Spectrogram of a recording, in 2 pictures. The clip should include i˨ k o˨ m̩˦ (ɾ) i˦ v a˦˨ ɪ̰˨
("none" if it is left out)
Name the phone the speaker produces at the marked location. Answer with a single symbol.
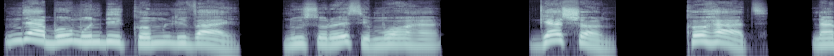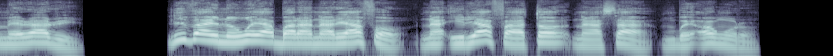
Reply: l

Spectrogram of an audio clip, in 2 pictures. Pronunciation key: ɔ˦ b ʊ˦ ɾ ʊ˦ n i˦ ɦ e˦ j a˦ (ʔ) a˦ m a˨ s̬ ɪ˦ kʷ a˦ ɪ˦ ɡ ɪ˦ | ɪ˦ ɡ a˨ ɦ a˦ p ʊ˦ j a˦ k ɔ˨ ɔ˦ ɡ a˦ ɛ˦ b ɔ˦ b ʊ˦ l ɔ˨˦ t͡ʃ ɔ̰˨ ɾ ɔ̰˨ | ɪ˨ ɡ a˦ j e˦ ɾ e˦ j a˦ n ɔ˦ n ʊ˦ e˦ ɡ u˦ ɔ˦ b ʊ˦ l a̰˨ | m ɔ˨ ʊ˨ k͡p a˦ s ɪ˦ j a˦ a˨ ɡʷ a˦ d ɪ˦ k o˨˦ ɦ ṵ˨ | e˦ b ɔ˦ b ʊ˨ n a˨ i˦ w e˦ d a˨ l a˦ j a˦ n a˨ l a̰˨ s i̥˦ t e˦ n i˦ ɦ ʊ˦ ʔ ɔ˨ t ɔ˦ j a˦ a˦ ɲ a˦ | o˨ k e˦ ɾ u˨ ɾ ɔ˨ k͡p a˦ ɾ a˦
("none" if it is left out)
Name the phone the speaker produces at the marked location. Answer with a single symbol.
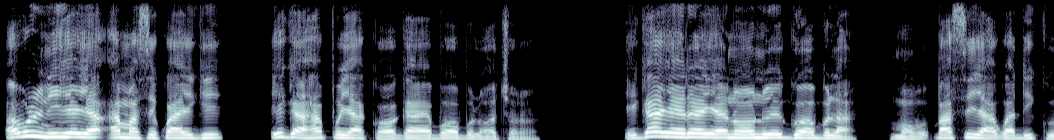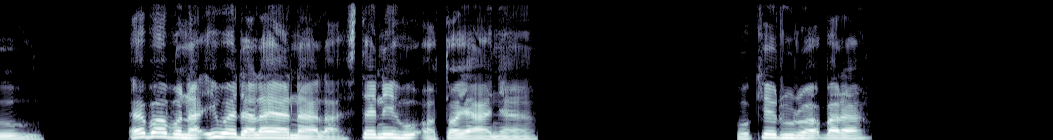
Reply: ʔ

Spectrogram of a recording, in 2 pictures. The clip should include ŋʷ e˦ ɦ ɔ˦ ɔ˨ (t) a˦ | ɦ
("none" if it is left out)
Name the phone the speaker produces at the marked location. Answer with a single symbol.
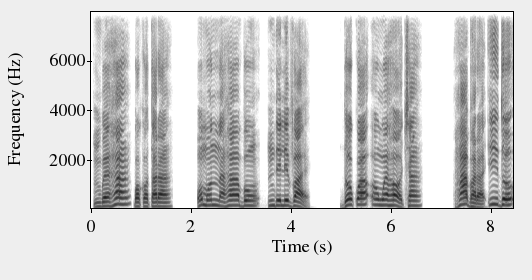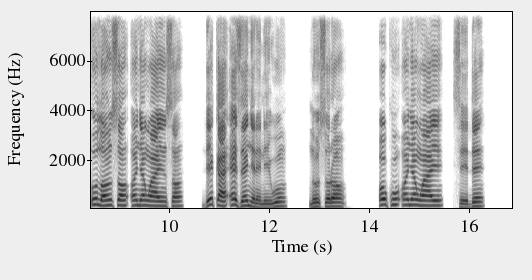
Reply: t͡ʃ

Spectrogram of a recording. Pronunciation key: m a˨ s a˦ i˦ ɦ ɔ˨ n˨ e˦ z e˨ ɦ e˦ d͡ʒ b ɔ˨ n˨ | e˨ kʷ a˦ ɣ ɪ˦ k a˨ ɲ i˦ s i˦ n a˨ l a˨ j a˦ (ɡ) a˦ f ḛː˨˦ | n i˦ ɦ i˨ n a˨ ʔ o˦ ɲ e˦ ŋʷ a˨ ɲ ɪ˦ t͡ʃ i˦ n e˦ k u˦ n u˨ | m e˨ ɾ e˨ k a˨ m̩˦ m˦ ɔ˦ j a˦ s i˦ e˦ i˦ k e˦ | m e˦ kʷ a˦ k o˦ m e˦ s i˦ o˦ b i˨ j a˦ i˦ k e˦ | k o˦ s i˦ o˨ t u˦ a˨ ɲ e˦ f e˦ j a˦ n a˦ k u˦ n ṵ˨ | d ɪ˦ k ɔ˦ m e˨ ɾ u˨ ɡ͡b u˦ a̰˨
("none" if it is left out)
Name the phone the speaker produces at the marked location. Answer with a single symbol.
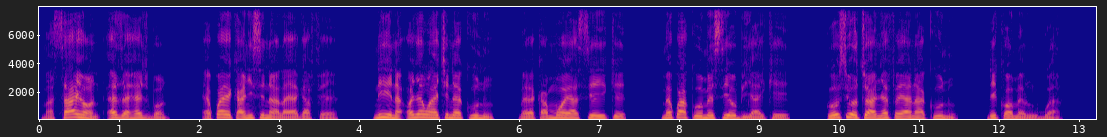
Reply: ɡ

